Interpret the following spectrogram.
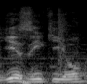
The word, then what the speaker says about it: Ezekiel: Ezekiel is pronounced Yezekiel in the Hebrew.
